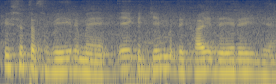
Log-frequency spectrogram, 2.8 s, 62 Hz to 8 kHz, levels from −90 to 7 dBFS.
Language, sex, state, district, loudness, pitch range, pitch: Hindi, male, Chandigarh, Chandigarh, -15 LUFS, 125-145 Hz, 130 Hz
